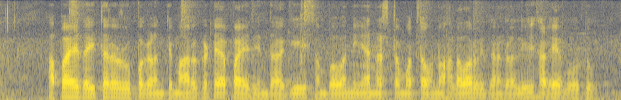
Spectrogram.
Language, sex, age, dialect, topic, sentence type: Kannada, male, 18-24, Mysore Kannada, banking, statement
